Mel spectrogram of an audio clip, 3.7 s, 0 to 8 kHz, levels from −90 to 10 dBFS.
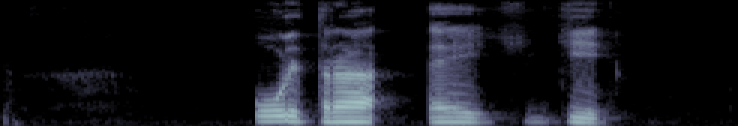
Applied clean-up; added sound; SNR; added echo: none; none; none; none.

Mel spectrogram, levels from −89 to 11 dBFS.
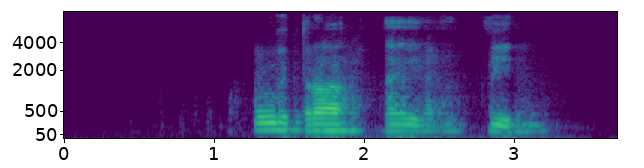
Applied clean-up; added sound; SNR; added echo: neural mask model DeepFilterNet 3.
